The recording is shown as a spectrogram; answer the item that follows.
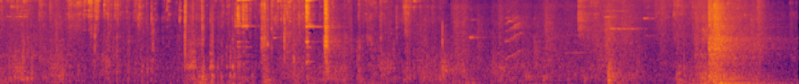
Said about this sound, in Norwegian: På knippet er det utallige nøkler som ser helt like ut.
